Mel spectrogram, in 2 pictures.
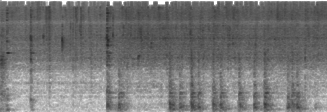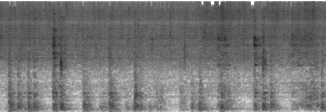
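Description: Onions and chillies sautéing in oil in a pan for a Maharashtrian okra dish, a steady close sizzle broken by frequent scraping stirs, with no voices.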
